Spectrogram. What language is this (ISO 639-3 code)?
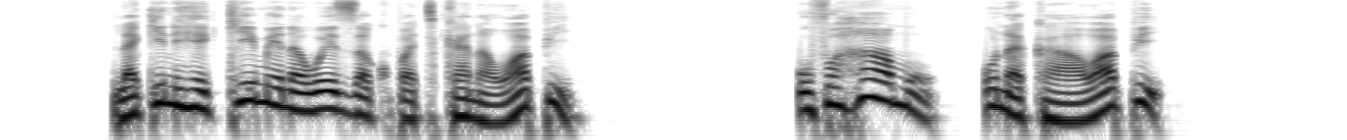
swa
